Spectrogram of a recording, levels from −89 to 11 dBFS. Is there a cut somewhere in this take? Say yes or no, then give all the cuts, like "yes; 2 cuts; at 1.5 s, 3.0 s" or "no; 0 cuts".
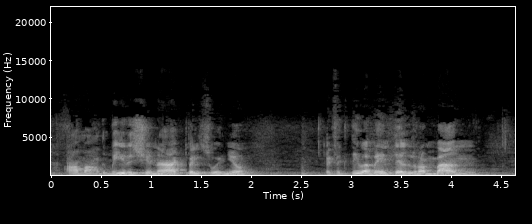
yes; 1 cut; at 1.3 s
